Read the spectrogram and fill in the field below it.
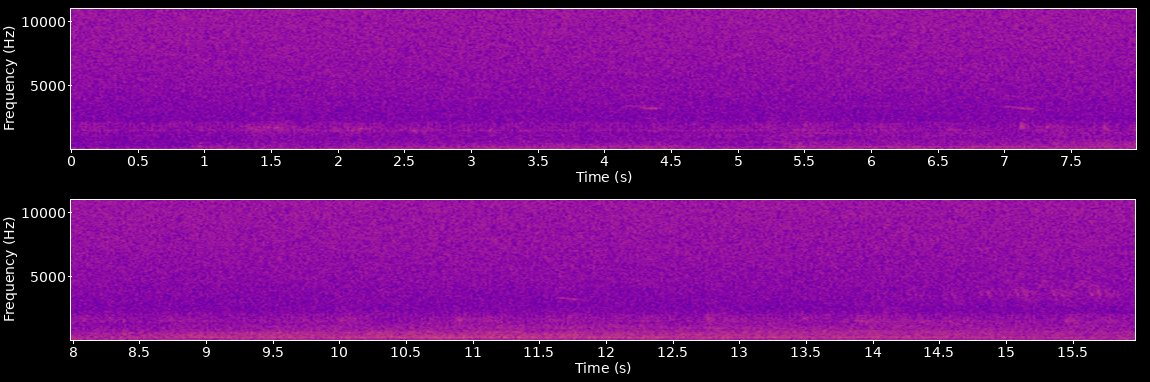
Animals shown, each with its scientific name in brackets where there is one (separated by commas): Ovenbird (Seiurus aurocapilla), Blue Jay (Cyanocitta cristata)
